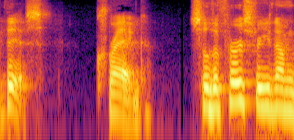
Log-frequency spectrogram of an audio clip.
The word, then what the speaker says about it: Craig: subtle difference is because it's a minimal pair every other sound in the word is pronounced the same you have C followed by R followed by a vowel followed by G that is the same in both pronunciations the only difference is that one vowel in the middle by saying it is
